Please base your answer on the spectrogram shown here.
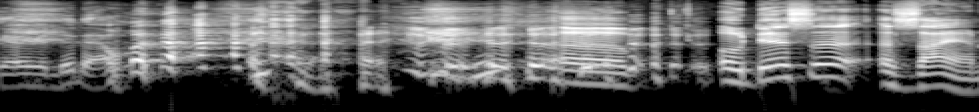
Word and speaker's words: Odessa Zion: Odessa Zion, right? That's how you say it? Odessa Yes, Zion yes.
